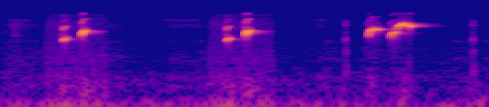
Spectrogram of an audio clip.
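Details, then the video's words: European goldfinch song passage from a full tape assembled from approved song segments: paired high chirping notes given twice, then a denser, longer twittered phrase, all bright and thin against silence. "goldfinch songs - (chants) - شريط كامل تغريد مقاطع الحسون"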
